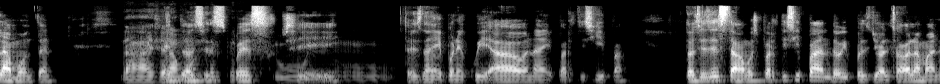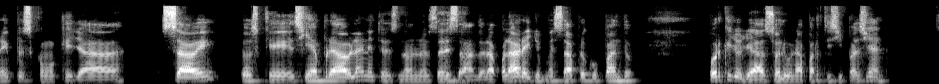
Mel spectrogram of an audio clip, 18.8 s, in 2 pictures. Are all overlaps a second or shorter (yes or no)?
no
